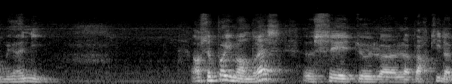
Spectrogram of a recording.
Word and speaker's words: Poimandres: D r e s quelquefois on met P e mais enfin c'est plus facile de le prononcer avec poi P i m a n D r e s poimandress parce que je crois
